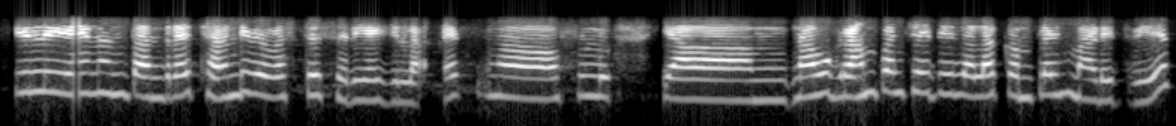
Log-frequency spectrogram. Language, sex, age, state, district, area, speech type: Kannada, female, 18-30, Karnataka, Mandya, rural, conversation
